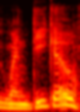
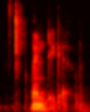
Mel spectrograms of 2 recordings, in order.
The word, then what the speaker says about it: Wendigo: Now, you may have heard that word pronounced Wendigo, which would be correct if the word were Spanish in origin, which it is not. Wendigo.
